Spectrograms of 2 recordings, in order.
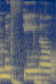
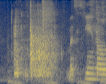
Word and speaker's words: Moschino: thing from moschino where how you say that word is it mosquito or machine how do you say it i say mosquito i think i'm saying it right but for some reason everyone pronounces it a different way so just comment down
